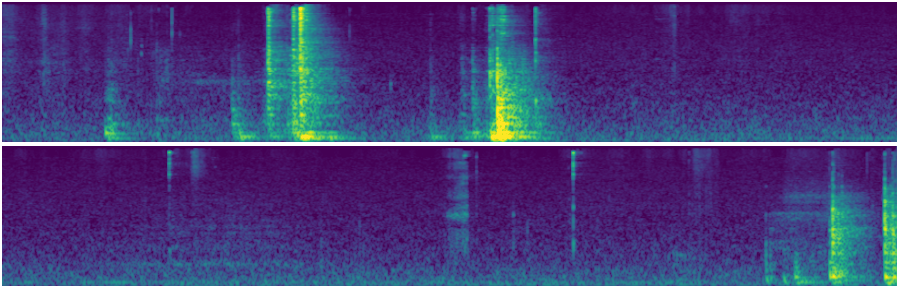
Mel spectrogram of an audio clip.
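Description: Scissors snip through crochet yarn at the end of a beanie's finishing round. A few short, close cuts sound in an otherwise quiet room, with faint handling noises between them and no talk.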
